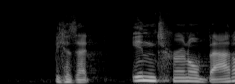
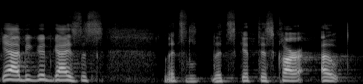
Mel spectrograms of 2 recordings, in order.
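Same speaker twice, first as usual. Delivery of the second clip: pitched-up, hurried urging to the crew; urgent urging; 6 semitones higher than usual. Retold or imitated. Rescuer at a sinking car urging the crew, high and urgent. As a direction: push them to move the car now.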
